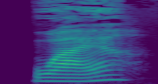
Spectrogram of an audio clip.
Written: WIRERNES

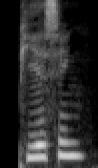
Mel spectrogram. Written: piercing

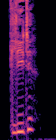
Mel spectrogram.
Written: glitte

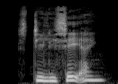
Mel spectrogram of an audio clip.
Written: stilisering

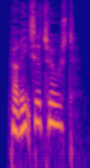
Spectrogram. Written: parisertoast

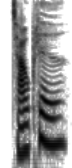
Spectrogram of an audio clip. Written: tagplade

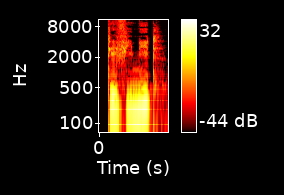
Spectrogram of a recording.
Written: definit

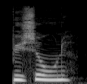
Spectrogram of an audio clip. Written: byzone

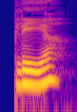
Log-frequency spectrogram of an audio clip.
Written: blære

